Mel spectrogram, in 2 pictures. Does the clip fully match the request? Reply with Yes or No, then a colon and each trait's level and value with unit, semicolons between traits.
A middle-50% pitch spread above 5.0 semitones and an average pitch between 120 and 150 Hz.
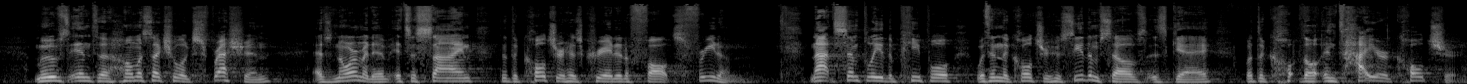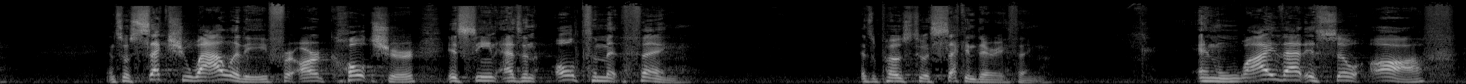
Yes: wide, 5.6 semitones; medium, 140 Hz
